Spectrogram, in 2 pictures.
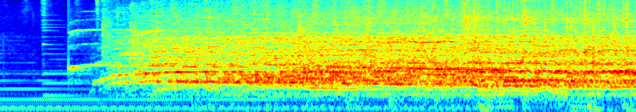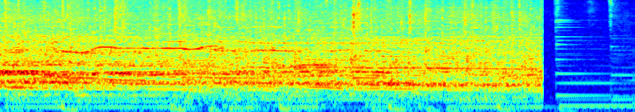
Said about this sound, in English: Okay, I'm back. I hope y'all listened to that little country beat and that little applause.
